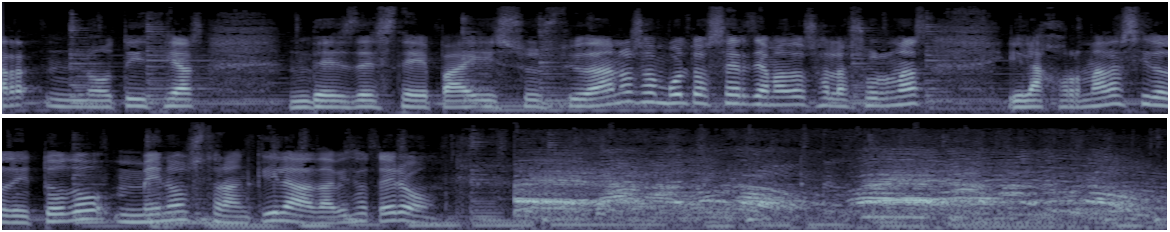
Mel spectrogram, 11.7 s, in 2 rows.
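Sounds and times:
speech: 0.0s - 10.9s
large protest crowd chanting for resignation: 8.4s - 11.6s
scattered voices: 8.4s - 11.6s.

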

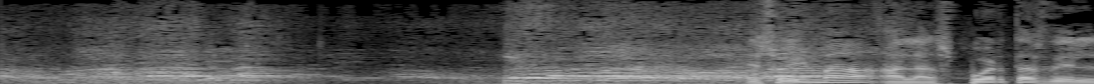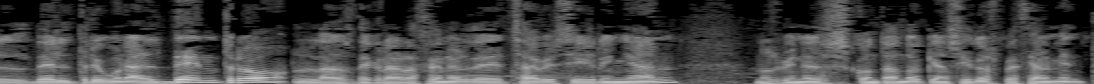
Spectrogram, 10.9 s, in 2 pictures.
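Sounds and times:
crowd booing and shouting insults: 0.0s - 4.5s
speech: 3.7s - 10.9s.

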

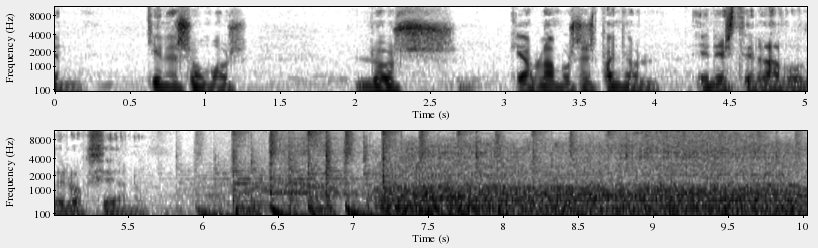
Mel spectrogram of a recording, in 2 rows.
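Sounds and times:
speech: 0.0s - 1.4s, 2.0s - 5.9s
heavy excavators grinding and rumbling: 6.8s - 10.0s.

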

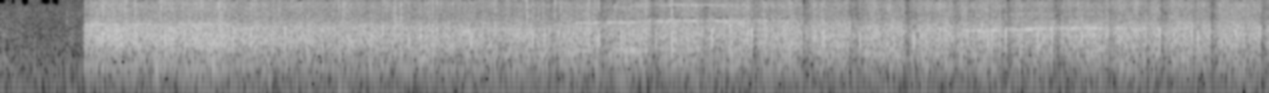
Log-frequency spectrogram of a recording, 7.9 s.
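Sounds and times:
ovation after a film screening at the Festival de San Sebastián: 0.5s - 7.9s.

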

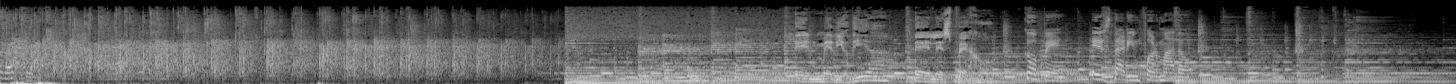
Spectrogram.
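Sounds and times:
crowd applauding: 0.0s - 7.3s
music: 5.6s - 14.5s
speech: 8.5s - 12.6s.

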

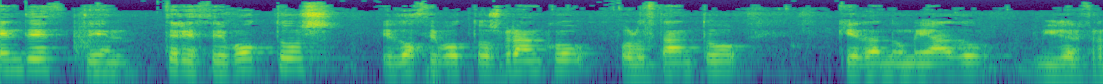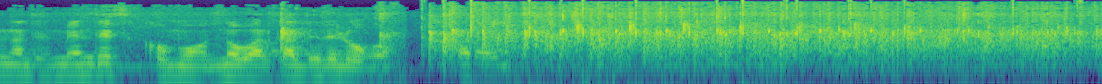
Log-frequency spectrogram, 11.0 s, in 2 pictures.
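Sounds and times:
speech: 0.0s - 8.2s
crowd applause: 7.6s - 11.0s.

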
